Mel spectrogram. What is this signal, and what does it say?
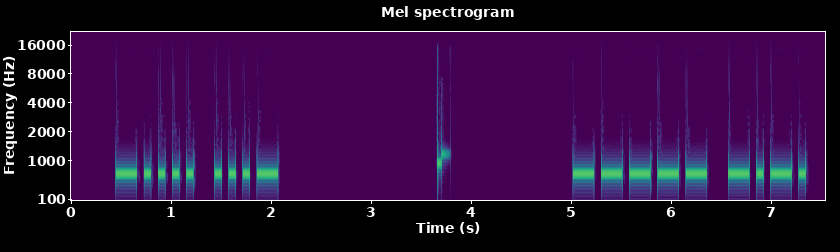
Morse code, heard as a keyed tone, about 17 wpm, 700 Hz. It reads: 6 V 0 C
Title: Single-Letter Single-Number 17wpm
